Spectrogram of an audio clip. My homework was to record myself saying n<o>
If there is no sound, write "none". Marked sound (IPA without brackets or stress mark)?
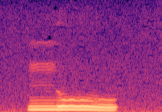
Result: u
